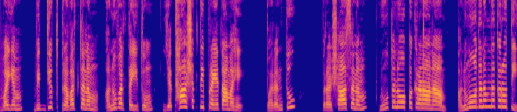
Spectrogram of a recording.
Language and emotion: Sanskrit, disgusted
